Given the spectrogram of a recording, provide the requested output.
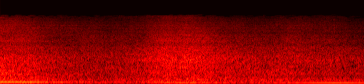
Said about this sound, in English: Outside, traffic roars down Vermont Avenue.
